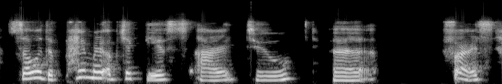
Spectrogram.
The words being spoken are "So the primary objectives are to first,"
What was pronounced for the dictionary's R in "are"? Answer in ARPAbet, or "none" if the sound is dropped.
R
